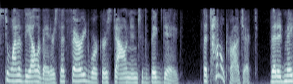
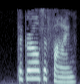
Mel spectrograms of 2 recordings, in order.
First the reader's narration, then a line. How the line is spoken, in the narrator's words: reported wistfully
